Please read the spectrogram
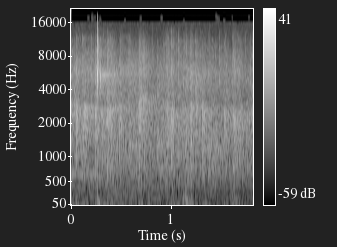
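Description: An audience applauds in a steady, dense wash of clapping, with one sharp, louder clap standing out near the start. Nobody speaks over it.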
